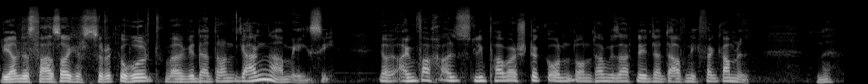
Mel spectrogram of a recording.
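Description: Moving at a fairly quick pace, a man speaks in a fairly high voice with a dark, mellow tone and lively intonation. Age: 70s. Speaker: retired concrete construction worker. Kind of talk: interview testimony. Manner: halting. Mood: fond, proud reminiscing. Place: garage. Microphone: lapel.

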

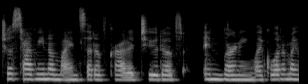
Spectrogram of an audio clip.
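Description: Over a quiet background, a woman talks at a very fast pace. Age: 20s. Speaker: real estate agent and single mother; interviewee. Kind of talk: interview. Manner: casual, filler-heavy. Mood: open, personal, reflective. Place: studio.

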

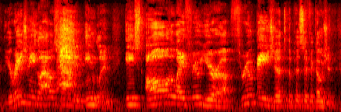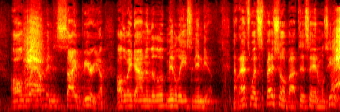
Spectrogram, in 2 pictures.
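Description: A man at a moderate pace with ordinary pitch variation, over loud background noise. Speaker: wildlife educator. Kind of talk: educational presentation. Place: hall. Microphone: camera far.

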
